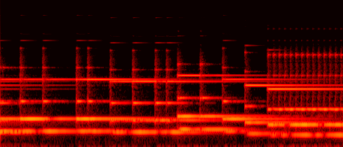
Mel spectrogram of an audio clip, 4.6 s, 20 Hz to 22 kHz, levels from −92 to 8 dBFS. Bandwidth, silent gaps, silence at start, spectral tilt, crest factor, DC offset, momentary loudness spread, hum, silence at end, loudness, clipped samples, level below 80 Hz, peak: 15 kHz; none; 0 s; -2 dB/octave; 12 dB; under 0.1%; 3 LU; none; 0 s; -37 LUFS; under 0.1%; -76 dBFS; -24 dBFS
